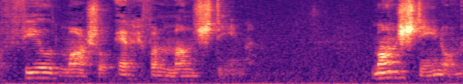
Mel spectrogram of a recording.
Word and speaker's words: Manstein: Manstein, or Manstein, as he would be pronounced phonetically over here, is one of the classic examples of what Hitler did unexpectedly to break his mold.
